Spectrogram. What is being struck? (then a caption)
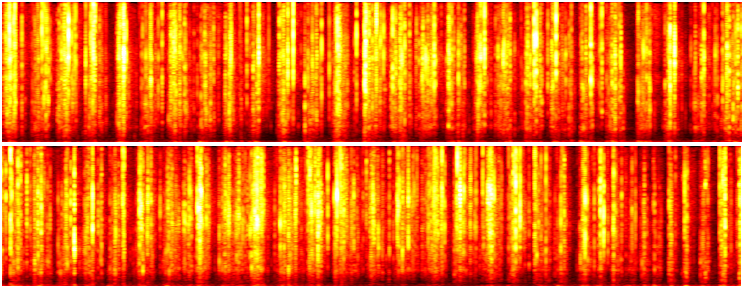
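Small thin plastic bag. A small, empty, clear plastic bag is crinkled and squeezed with fingertips near the microphone. It makes a dense, continuous run of sharp, bright crackles and rustles with almost no low end. Each crackle snaps off instantly, with no ring.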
